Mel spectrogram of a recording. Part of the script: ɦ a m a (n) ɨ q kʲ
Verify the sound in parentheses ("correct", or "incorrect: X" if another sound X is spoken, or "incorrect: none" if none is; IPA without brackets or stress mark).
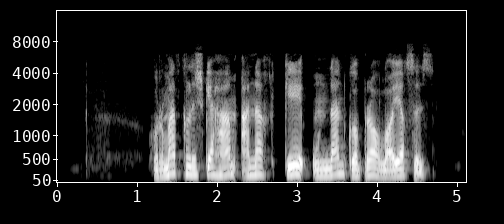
correct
